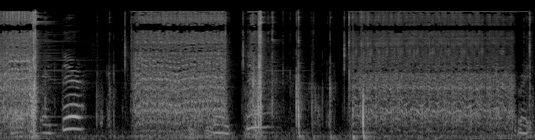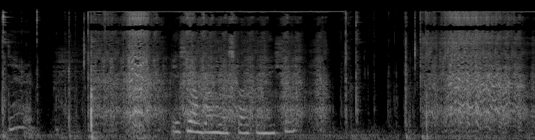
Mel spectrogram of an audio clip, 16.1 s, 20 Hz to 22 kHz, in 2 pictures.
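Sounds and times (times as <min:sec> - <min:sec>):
impact driver running: 0:00.0 - 0:00.7, 0:01.8 - 0:04.1, 0:05.2 - 0:07.9, 0:09.0 - 0:13.3, 0:14.2 - 0:16.0.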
